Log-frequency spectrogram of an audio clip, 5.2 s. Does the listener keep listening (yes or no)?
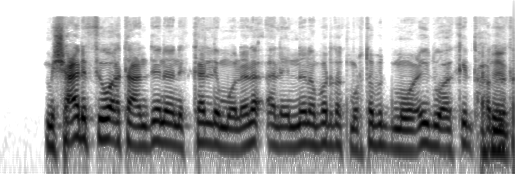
yes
